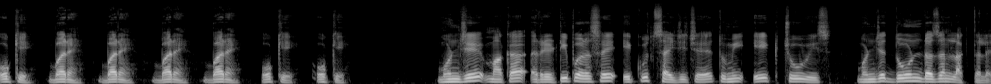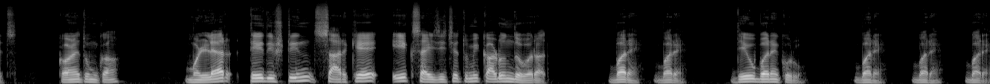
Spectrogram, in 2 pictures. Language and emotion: Goan Konkani, neutral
